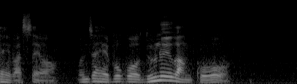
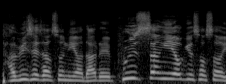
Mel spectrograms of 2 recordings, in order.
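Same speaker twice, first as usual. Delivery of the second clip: loud cry; 7 semitones higher, 3 dB louder than usual. Acted. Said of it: "큰 소리로".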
